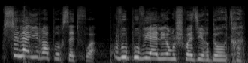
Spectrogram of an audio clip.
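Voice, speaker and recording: A woman voicing a brisk, friendly rabbit librarian in a French children's cartoon, with music behind her. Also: sits high, big pitch swings, a bit bright. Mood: indulgent.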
